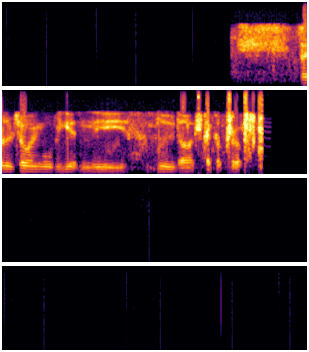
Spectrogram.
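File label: P25 dispatch radio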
